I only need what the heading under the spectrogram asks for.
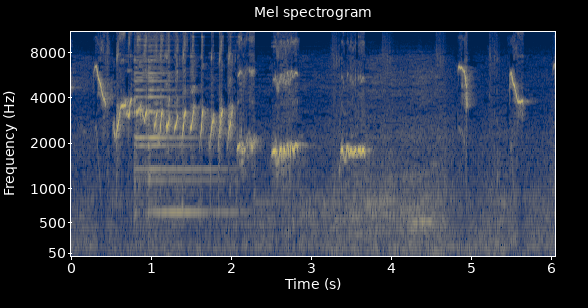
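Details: White-rumped shama with a long tail delivering a rapid rattling trill followed by clear drawn-out whistles and scattered high thin notes, loud and ringing.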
